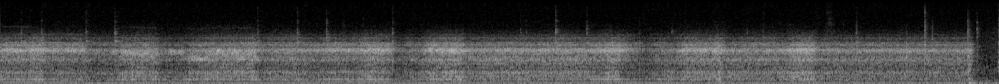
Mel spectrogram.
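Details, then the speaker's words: General Electric C600 tube radio plays steadily but sounds harsh and fuzzy over a faint hum; distorted audio output, suspected weak tube or incorrect voltage on the output tube, not confirmed. "I don't know what to say the distorted sound can easily be one of these tubes they'll somehow doing that the incorrect voltage on the outlet tube could be it"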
